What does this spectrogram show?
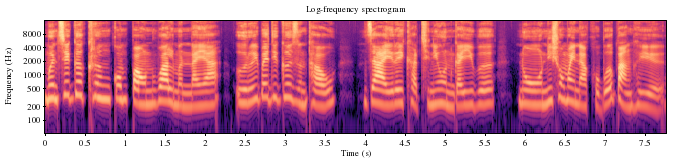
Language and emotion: Bodo, happy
